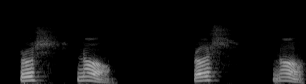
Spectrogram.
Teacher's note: তালব্য স এর সাথে যদি ন বসে প্রশ্ন, তখন এই তালব্য স হবে দন্ত স এর উচ্চারণ।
